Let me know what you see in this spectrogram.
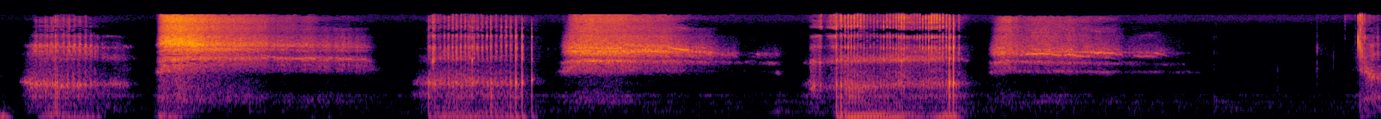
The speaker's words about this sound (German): kaum hat der kleine Igel das gedacht, da hört man ihn schon ganz leise schnarcheln.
